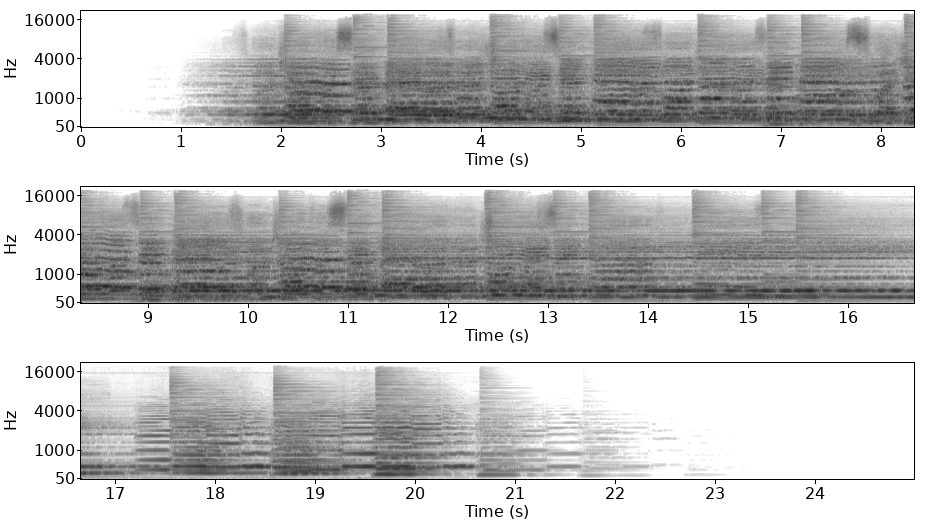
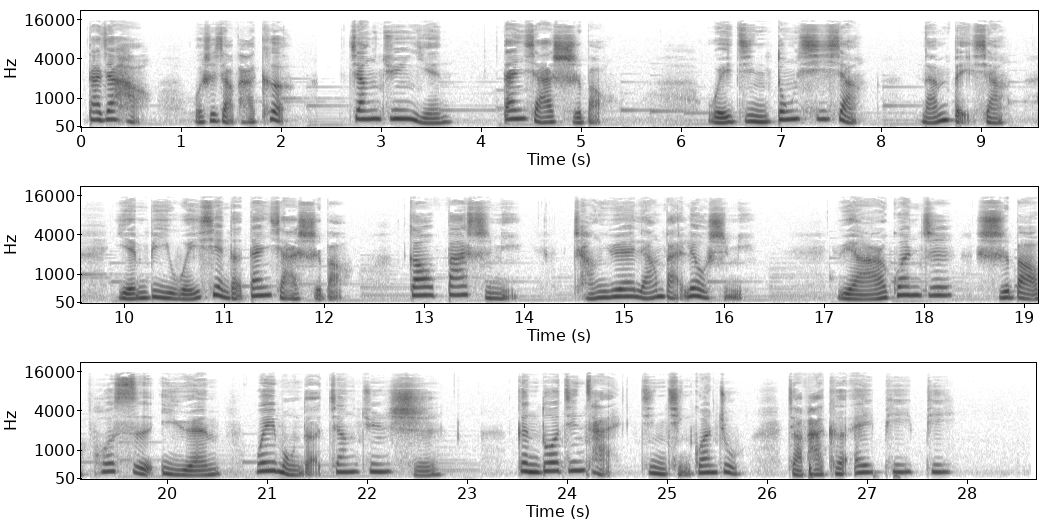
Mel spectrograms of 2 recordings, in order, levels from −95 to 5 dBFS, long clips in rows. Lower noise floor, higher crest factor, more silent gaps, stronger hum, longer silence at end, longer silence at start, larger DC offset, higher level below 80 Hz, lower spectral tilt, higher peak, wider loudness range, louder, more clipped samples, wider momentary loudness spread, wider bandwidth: first, under -90 dBFS vs -70 dBFS; about the same, 16 dB vs 18 dB; neither; neither; first, 4 s vs 0.85 s; first, 1.45 s vs 0.1 s; neither; first, -64 dBFS vs -80 dBFS; about the same, -4 dB/octave vs -4 dB/octave; first, -4 dBFS vs -12 dBFS; first, 8 LU vs 2 LU; first, -19 LUFS vs -30 LUFS; neither; about the same, 10 LU vs 11 LU; first, 19.5 kHz vs 15.5 kHz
